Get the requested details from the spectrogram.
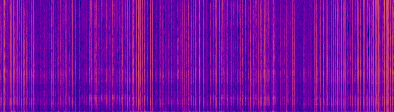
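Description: Fingertips tap rapidly on a faux leather saddle, making a quick, continuous stream of soft, dull thumps. The taps are low and muffled, with each one dying away almost instantly.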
